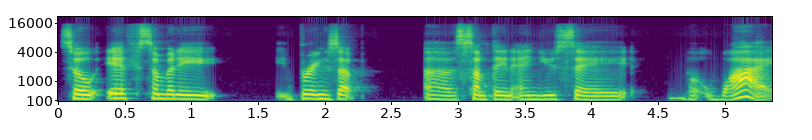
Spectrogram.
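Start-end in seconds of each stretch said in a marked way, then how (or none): 4.6-5.4 dismissive "why" with attitude. Demonstrating the rhetorical way of asking when somebody brings something up, dismissive attitude. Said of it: "kind of has that attitude with it".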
